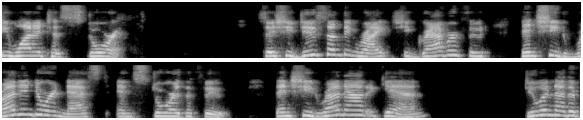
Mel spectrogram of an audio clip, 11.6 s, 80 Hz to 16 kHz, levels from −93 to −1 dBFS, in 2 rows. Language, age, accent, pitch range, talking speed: English, 50-69, American, 190-240 Hz, 160 wpm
